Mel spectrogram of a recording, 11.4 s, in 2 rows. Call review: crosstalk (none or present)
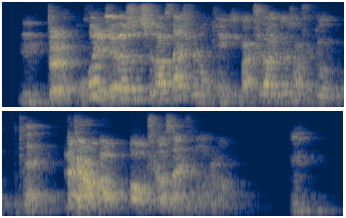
none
